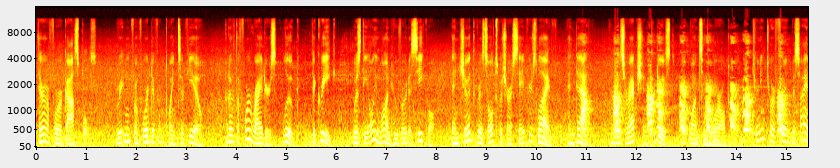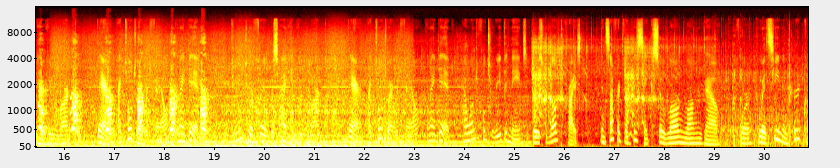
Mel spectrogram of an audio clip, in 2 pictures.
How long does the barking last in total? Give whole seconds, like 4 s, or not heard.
8 s.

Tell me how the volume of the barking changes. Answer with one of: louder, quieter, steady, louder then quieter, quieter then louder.
steady.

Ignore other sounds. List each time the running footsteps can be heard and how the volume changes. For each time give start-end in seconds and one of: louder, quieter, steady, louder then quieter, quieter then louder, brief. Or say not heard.
not heard.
